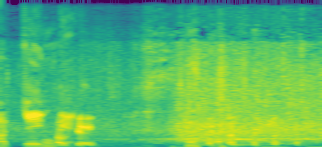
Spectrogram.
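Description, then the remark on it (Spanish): A voice speaks briefly, then a burst of applause for a caller rises and continues as a steady wash of clapping, with talking carrying on over it, live on the radio show Meteoro Track. “Un aplauso para ti, mi compadre.”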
